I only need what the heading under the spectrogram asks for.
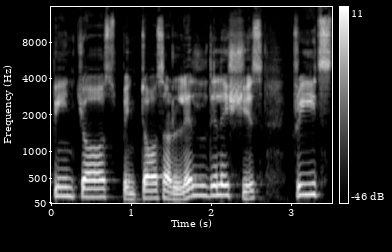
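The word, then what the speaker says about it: pintxos: Pronounced Pinchos, Pintos are little delicious treats that have grown to be a treasured Basque custom.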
